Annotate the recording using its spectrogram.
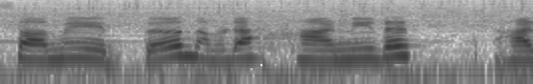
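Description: Chicken frying in olive oil in a pan on a gas burner, sizzling softly under a woman's speech.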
